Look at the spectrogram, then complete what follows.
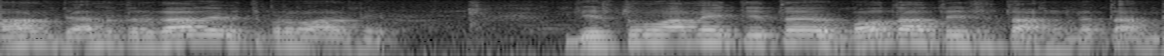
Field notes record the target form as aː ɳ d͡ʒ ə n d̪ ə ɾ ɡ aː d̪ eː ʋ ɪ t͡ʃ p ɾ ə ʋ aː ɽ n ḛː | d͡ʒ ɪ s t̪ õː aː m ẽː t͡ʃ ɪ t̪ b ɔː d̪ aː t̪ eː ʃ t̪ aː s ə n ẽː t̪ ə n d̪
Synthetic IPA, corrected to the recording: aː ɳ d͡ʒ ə n d̪ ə ɾ ɡ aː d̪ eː ʋ ɪ t͡ʃ p ɾ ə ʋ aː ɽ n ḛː | d͡ʒ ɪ s t̪ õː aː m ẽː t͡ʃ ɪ t̪ b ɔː t̪ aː t̪ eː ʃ t̪ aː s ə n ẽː t̪ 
